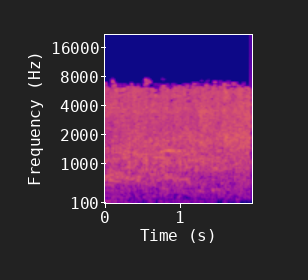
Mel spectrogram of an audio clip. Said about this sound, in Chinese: 大家鼓掌，让他上去啊，来来。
